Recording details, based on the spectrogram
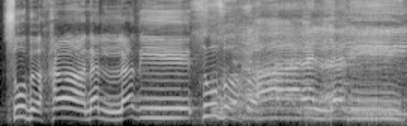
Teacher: لام کو باریک رکھنا ہے اور یہاں پر ذال کی ادائیگی کلیئر رکھنی ہے · با میں دیکھیں، با حرف جب آتا ہے اور ساکن ہو اور پھر کلکلا سے ہے تو کلکلا بھی کرنا ہے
